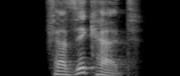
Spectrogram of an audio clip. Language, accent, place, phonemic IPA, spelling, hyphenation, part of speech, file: German, Germany, Berlin, /fɛɐ̯ˈzɪkɐt/, versickert, ver‧si‧ckert, verb / adjective, De-versickert.ogg
- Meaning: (verb) past participle of versickern; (adjective) 1. percolated 2. slowly disappeared; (verb) inflection of versickern: 1. third-person singular present 2. second-person plural present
